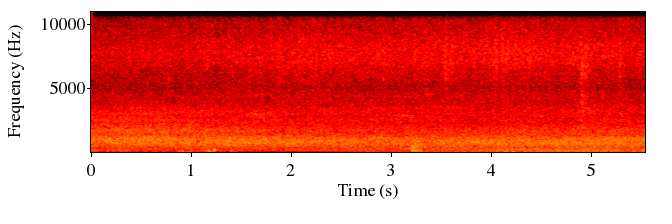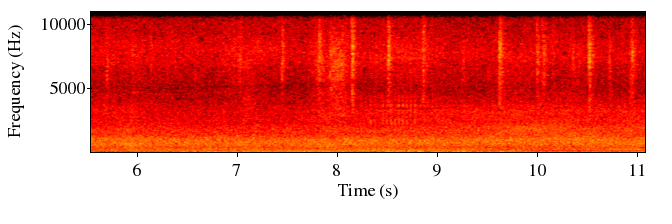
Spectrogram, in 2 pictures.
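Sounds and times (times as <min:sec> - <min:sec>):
light aircraft engine droning: 0:00.0 - 0:11.0.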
